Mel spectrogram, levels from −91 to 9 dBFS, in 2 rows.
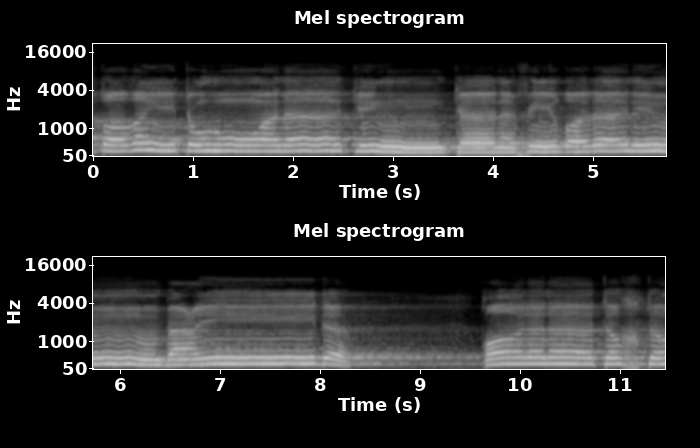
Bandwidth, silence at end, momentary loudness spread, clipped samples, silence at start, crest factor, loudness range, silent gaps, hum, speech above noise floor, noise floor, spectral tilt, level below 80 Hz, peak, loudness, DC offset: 6.6 kHz; 0 s; 6 LU; under 0.1%; 0 s; 10 dB; 3 LU; none; none; 23 dB; -39 dBFS; -8 dB/octave; -54 dBFS; -6 dBFS; -17 LUFS; under 0.1%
